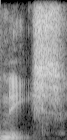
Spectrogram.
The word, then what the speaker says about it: Kniess: went and won no my last name is pronounced niece right so n's n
